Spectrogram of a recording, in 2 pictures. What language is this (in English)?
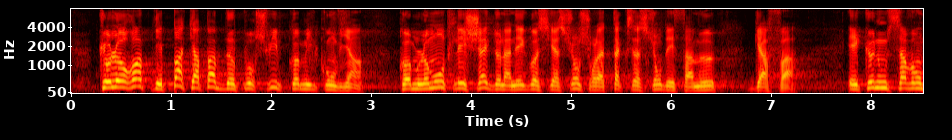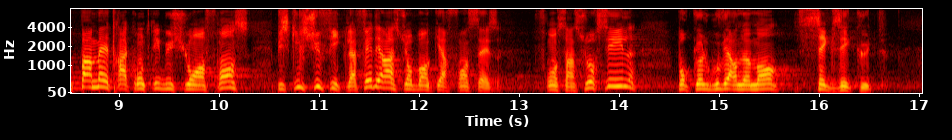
French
